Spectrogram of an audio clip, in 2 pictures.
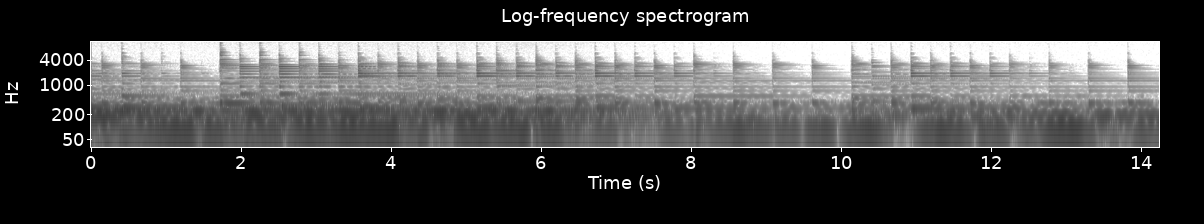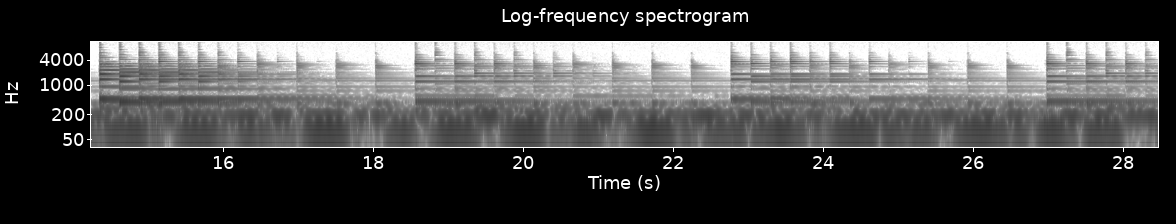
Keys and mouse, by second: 0.0-1.1 typing, 1.9 click, 2.8-3.9 typing, 5.5 click, 6.3 typing, 7.2 click, 8.8-9.5 typing, 9.7 click, 10.0 click, 10.5 click, 11.4 click, 12.8 click, 13.2 click, 14.3 click, 16.6 Tab, 16.6 typing, 18.4 typing, 19.1 click, 21.2 click, 22.2 click, 23.1 click, 24.8 g, 25.4 Escape, 25.8 e.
